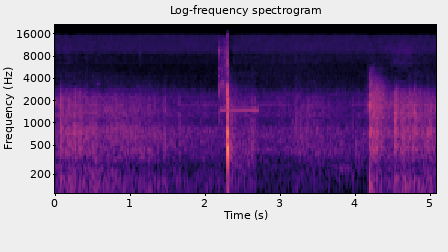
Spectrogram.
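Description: Fireworks shells exploding: one sharp, loud bang about two seconds in, then a softer burst followed by a few quick crackles near the end.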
